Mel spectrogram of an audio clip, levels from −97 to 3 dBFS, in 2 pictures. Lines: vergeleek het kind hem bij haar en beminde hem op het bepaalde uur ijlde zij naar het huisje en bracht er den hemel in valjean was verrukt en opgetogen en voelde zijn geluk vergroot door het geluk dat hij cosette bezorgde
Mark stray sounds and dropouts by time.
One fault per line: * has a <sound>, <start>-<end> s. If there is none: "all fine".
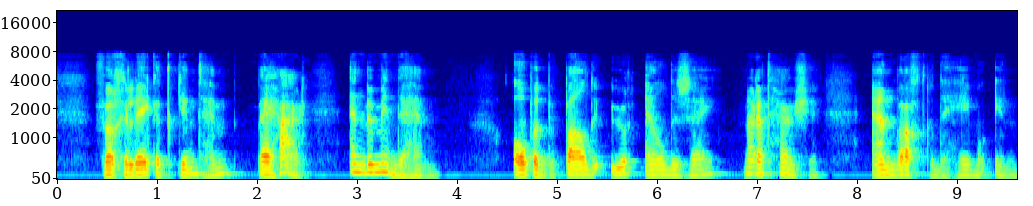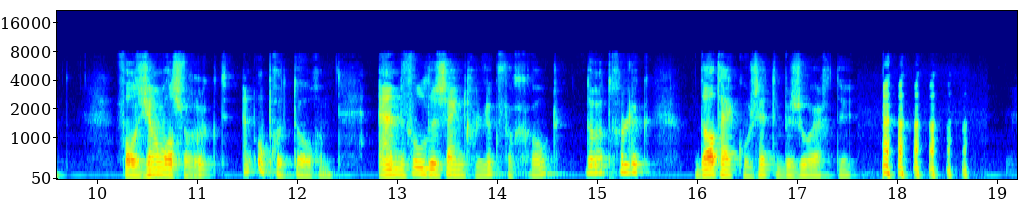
* has a laugh, 17.8-18.7 s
